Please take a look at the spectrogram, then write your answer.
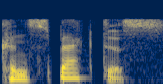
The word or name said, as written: conspectus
